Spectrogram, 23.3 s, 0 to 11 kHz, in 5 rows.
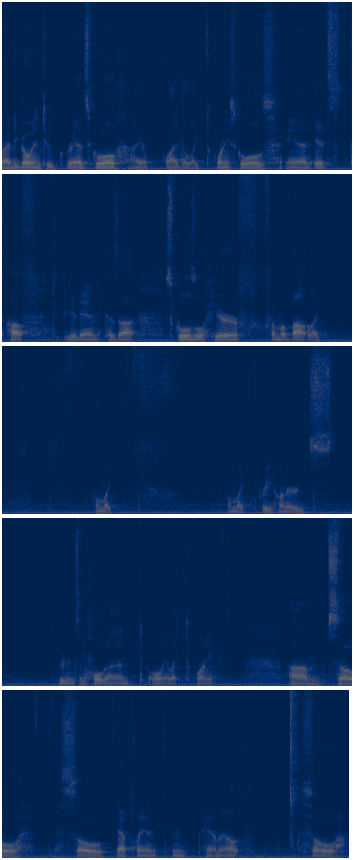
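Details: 30-year-old man who has stuttered all his life, after 25 years of speech therapy, recorded before a two-week Hollins Communication Research Institute fluency program; stuttering.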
